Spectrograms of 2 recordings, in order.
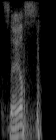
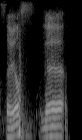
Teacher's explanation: ورقق اللام وأقلل الألف · Shown in: second take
